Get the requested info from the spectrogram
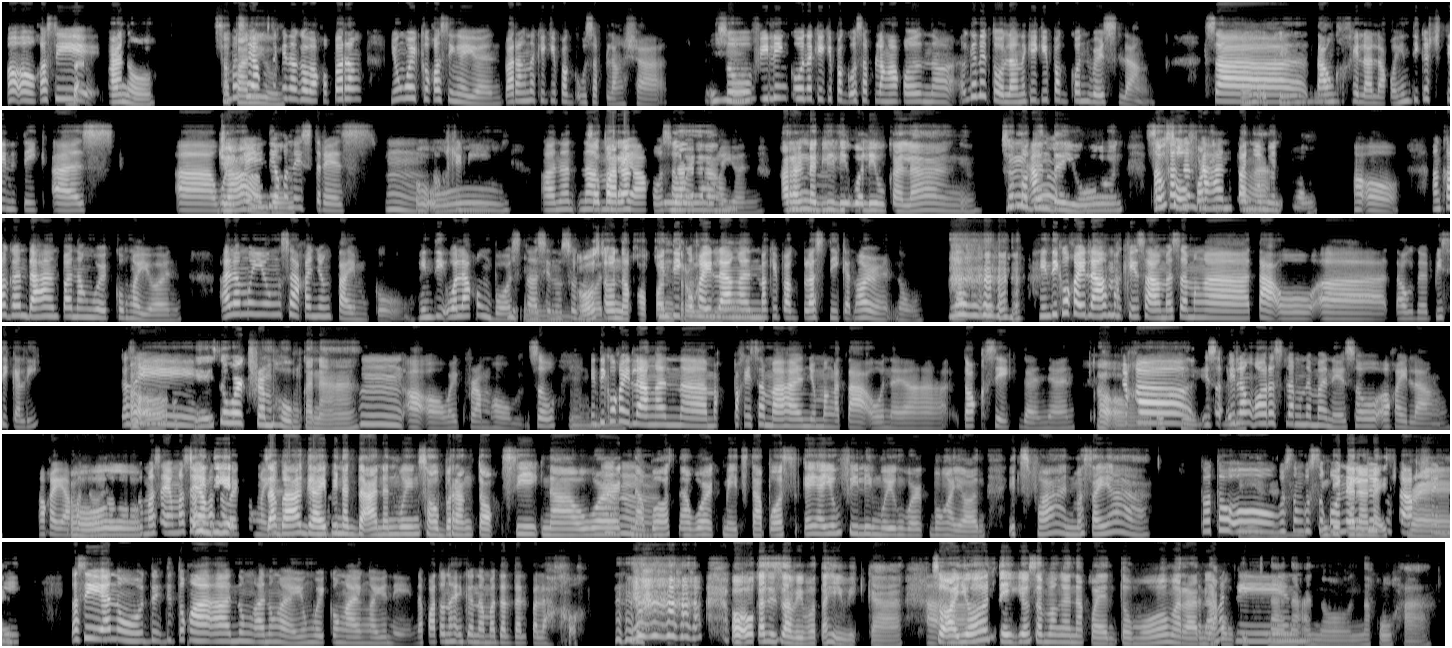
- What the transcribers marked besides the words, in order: in English: "nakikipag-converse"; laugh; in English: "not the word"; in English: "toxic"; in English: "toxic"; in English: "it's fun"; laughing while speaking: "pala ako"; laugh
- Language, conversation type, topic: Filipino, podcast, Paano ka nagpapawi ng stress sa opisina?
